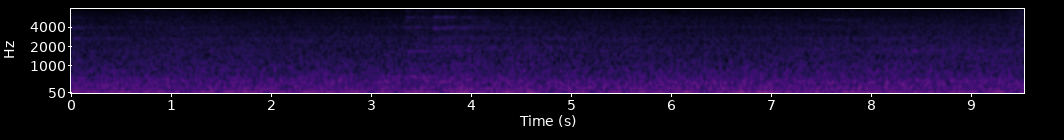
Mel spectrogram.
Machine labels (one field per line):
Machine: fan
